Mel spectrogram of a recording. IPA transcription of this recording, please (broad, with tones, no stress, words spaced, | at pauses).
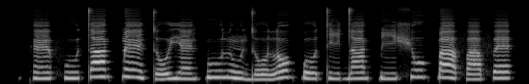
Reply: kɛ̃˧fu˧ta˦ k͡pɛ̃˦˨ to˨˦jɛ̃˧k͡pu˦ lũ˦˨do˧ lɔ˦k͡po˧ti˧ da˦ k͡pi˧ ʃo˦k͡pa˦˨fa˧fɛ˦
